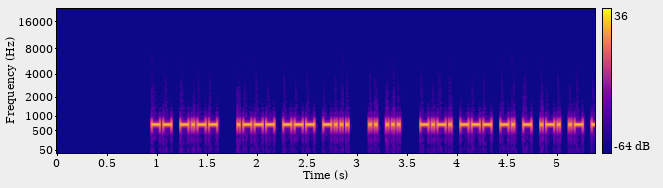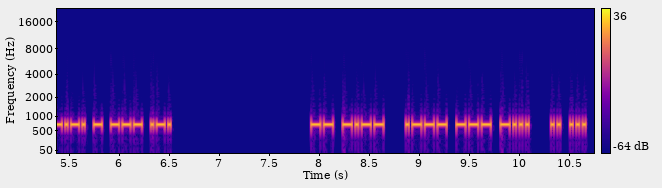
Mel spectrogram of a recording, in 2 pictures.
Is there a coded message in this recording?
Yes: Morse code from 0.9 to 10.7 s, heard as a keyed tone, about 38 wpm, 700 Hz. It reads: MY JOB IS CONTRACTOR MY JOB IS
